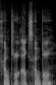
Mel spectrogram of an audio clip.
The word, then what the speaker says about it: Hunter x Hunter: my last one is a hot take it's pronounced Hunter x Hunter so mine is even an honorable mention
